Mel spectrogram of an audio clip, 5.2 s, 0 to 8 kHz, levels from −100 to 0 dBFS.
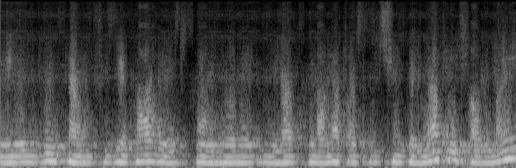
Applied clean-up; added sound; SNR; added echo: neural separator model SepFormer DNS4.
